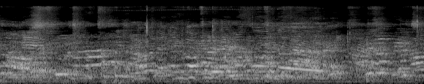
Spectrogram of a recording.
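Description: Young people talking among themselves, several voices in conversation with no other sound standing out.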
